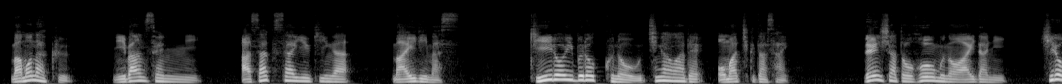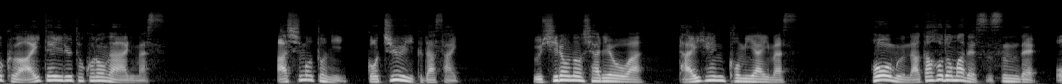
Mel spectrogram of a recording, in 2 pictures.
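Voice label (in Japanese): 接近放送, 浅草行き(混雑付帯), 男声, BOSE薄型での収録です。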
